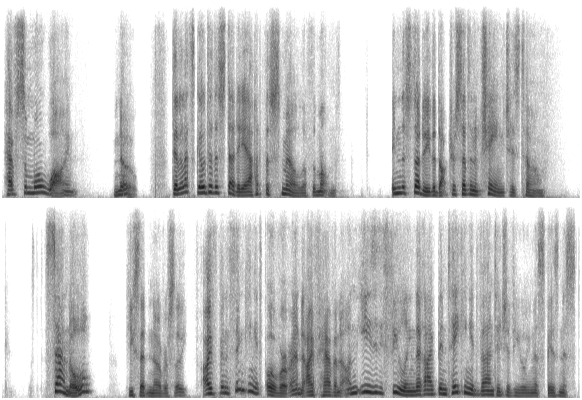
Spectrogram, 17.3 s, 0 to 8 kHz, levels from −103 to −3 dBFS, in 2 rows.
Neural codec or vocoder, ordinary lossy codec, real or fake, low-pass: codec, 16 kHz in and 24 kHz out, 0.4 kbps, LongCat-Audio-Codec, fine tuned four codebook decoder; Opus, 32 kbps; fake; 7.2 kHz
